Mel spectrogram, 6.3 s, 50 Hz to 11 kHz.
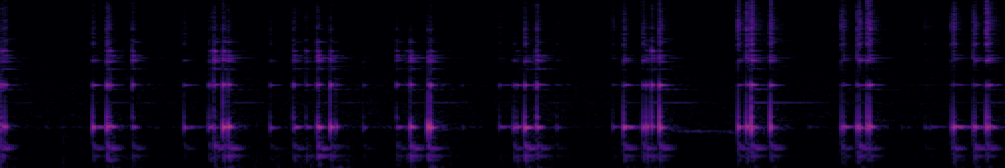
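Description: Long dark nails from both hands tap the upper shoulders beside the rim of a large, empty, clear glass fish bowl. The hollow bowl answers with quick clusters of light, bright clinks that share a steady ringing tone near 760 Hz. Each tap fades fast into quiet pauses between bursts.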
